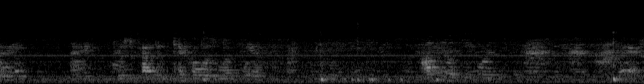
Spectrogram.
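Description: An elderly man talks softly close by.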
